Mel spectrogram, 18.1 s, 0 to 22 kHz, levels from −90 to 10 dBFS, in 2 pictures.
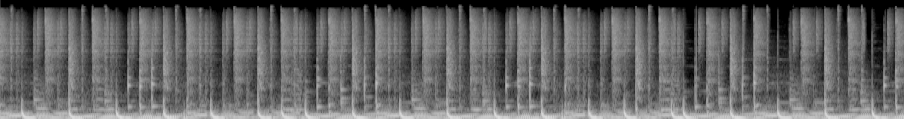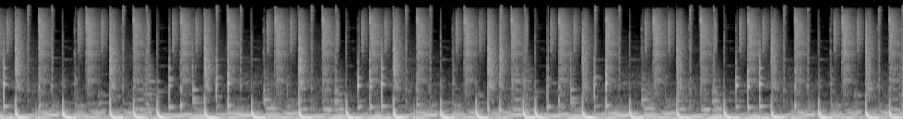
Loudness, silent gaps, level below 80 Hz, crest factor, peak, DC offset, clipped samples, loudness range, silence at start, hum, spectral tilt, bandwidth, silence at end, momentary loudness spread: -14 LUFS; none; -14 dBFS; 12 dB; 0 dBFS; 0.3%; under 0.1%; 1 LU; 0 s; none; -4.5 dB/octave; 17.5 kHz; 0 s; 2 LU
